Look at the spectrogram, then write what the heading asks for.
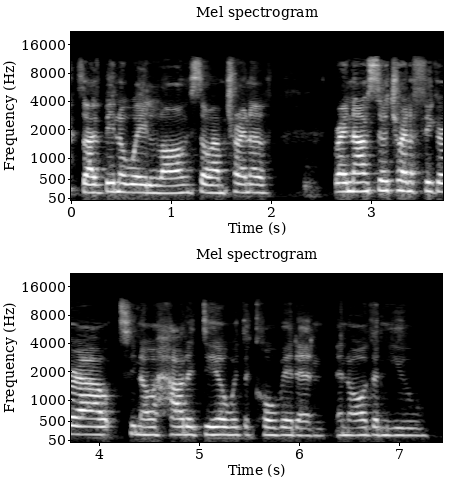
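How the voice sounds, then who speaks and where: A woman talks as a webinar guest over a video call, her voice sitting fairly low. She is earnest and unhurried, pausing often and restarting her sentences as she gathers her thoughts. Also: flat delivery. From Samoa. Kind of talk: webinar interview.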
